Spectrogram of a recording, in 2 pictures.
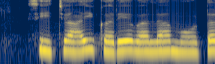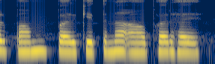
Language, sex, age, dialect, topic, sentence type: Magahi, female, 25-30, Southern, agriculture, question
